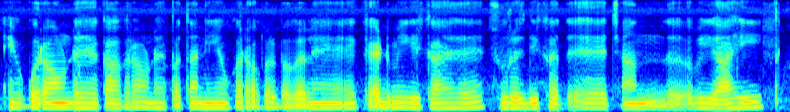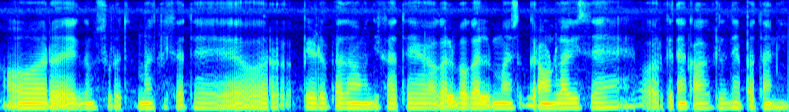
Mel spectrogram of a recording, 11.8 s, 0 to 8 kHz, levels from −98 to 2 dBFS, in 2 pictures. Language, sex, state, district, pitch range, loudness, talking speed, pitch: Chhattisgarhi, male, Chhattisgarh, Jashpur, 115-130 Hz, -35 LUFS, 210 wpm, 125 Hz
